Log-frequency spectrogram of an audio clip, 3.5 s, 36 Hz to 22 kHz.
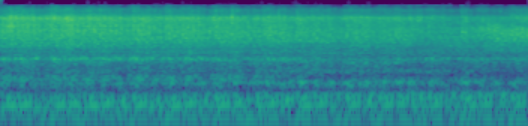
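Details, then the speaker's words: Built 2JZ-GTE in a 1995 Toyota Supra with a lumpy, uneven idle and a loping stumble about twice a second. One cylinder is dead, traced to an unplugged injector. Oil was just changed, and oil pressure reads 40 psi after 100 at startup. A compression test is planned. "I did just change the oil and filter in it, but that might not be for anything good, because if we got a dead cylinder, then we're gonna be digging into some real serious problems here."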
